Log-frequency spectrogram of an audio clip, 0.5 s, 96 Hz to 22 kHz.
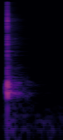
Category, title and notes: Sound effects > Objects / House appliances
Switch off 1
Simple sound effect of me pressing my bedroom light switch, it has a little echo in the background but can be removed by using an audacity plugins.
button, click, press, switch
